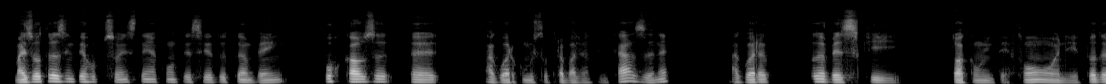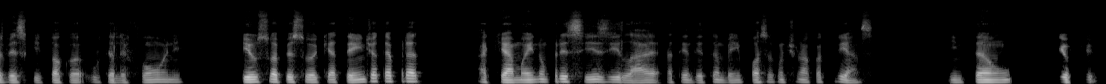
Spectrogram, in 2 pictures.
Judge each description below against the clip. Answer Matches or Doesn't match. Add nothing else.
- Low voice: Matches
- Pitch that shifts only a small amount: Matches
